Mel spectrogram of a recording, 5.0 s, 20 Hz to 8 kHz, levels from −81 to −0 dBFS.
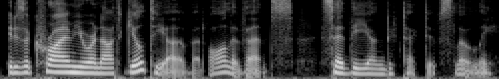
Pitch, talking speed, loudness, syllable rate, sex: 175 Hz, 205 wpm, -20 LUFS, 5.5 syllables/s, female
